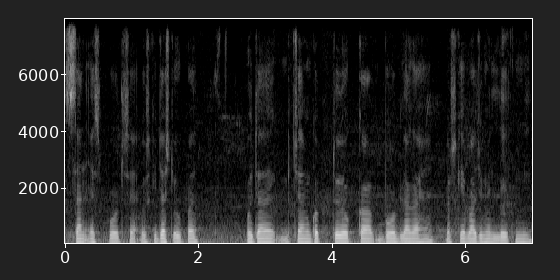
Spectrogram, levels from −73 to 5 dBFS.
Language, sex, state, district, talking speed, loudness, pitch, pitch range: Hindi, male, Uttar Pradesh, Varanasi, 155 wpm, -18 LUFS, 115 Hz, 110-120 Hz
